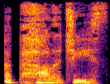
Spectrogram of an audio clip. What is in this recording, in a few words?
Imperial female "sorry"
